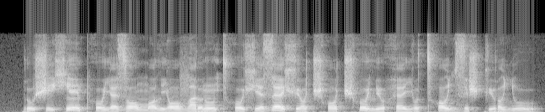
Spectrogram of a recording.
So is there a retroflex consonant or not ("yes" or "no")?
no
